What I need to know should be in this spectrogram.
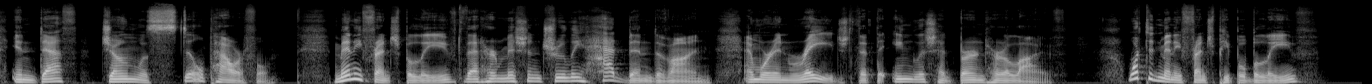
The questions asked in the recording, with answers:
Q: What did many French people believe?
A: Many French people believed that her mission truly had been divine.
